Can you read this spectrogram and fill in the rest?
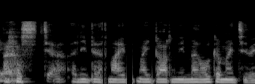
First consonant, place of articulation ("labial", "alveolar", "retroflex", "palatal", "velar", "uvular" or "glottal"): uvular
